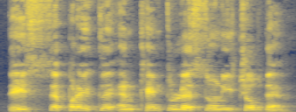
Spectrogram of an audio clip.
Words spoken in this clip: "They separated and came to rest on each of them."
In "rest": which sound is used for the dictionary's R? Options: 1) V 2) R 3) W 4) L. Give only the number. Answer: 4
